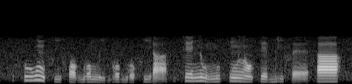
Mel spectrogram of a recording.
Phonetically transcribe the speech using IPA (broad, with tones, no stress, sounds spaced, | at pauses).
h u˦ w ũ˦˨ f i˨ f ɔ˨ ɡ o˧ m i˨ ɡ o˧ ɡ o˨ f i˧ ɾ a˨ | k e˦ n u˦˨ m u˧ k͡p ũ˦ l ɔ̃˧ k e˧ b i˧ f ɛ˨ | a˦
